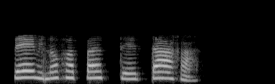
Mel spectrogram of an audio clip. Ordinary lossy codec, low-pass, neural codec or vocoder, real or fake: AAC, 16 kbps; 7.2 kHz; codec, 16 kHz, 8 kbps, FunCodec, trained on LibriTTS, 25 frames a second; fake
